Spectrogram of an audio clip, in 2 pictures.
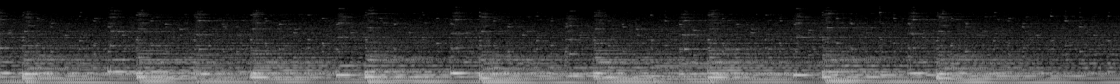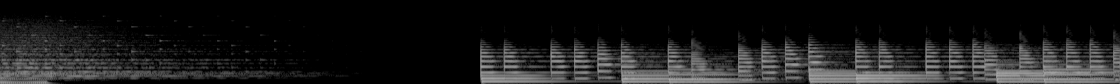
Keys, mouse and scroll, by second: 0.4 s, 1.7 Tab, 2.2 middle click, 2.7 click, 3.2 shift+click, 4.2 e, 4.8 click, 6.0 middle click, 6.7 click, 7.6 click, 8.4 click, 9.0 shift+click, 9.4 shift+click, 10.0 ctrl+b, 12.7 Tab, 13.0-13.9 right drag, 13.9-14.6 middle drag, 14.5 click, 15.4-15.8 scroll up 4, 15.9 shift+click, 17.4 r, 19.4 click, 21.1 r, 21.2 r.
